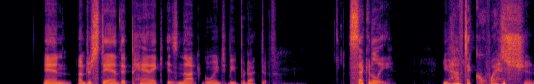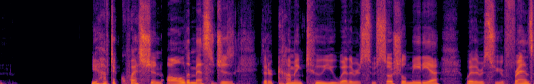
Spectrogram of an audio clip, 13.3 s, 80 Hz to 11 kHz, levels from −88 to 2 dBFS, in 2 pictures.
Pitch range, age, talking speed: 125-170 Hz, 40-59, 165 wpm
